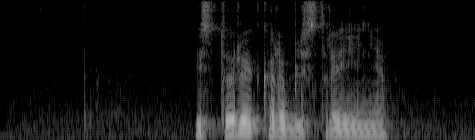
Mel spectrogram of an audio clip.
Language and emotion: Russian, neutral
